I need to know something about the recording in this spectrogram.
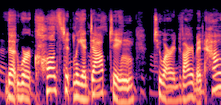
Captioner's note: speaking French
